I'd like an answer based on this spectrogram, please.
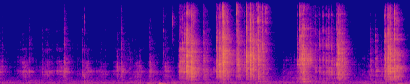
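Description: Marbles clattering and clicking down the tracks of a plastic marble-run tower, in three loud rattling runs in the second half after some faint ticking.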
